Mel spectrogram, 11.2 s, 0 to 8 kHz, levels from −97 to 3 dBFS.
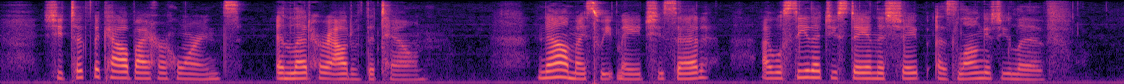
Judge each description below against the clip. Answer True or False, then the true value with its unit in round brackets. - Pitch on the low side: False (200 Hz)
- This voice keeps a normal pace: True (180 wpm)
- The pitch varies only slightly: True (2.3 semitones)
